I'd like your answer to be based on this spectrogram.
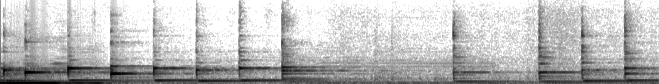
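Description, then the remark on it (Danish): A phone ringtone for an incoming call plays a quick, bright electronic melody of short repeated notes, clear, with no voices over it. “Svaret får jeg, da Kirsten ringer.”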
